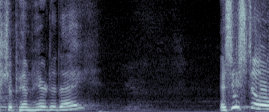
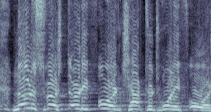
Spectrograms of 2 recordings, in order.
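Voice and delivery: ordinary talk, nothing marked

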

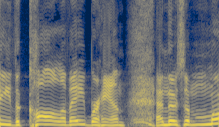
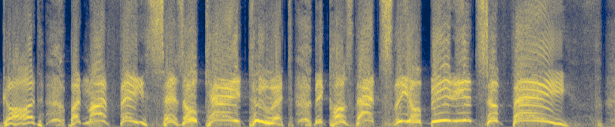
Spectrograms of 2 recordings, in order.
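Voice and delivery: full-force preaching; 11 semitones higher, 4 dB louder than usual. Acted. Preacher rousing the congregation about God's voice, shouting. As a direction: build to a shouting climax of God's promises.

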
